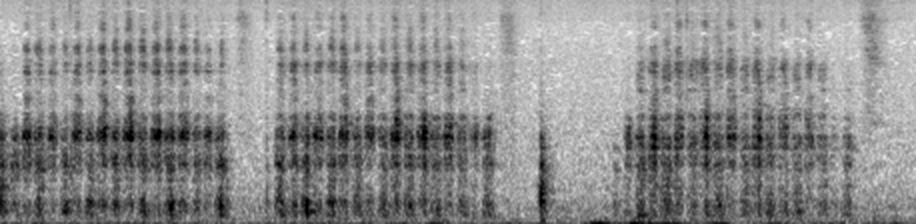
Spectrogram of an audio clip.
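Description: A coin scratches rapidly across a scratch card in short bursts.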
